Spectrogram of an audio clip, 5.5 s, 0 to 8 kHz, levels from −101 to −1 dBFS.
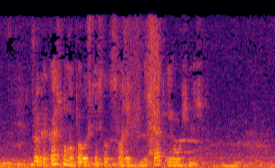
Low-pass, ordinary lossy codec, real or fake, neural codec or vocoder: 7.2 kHz; MP3, 32 kbps; real; none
